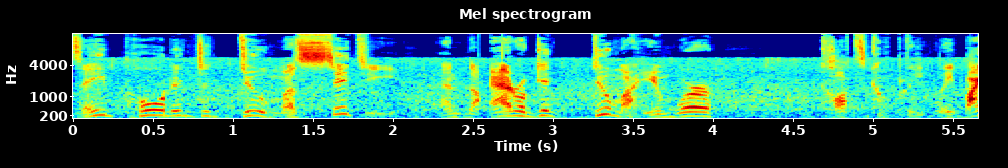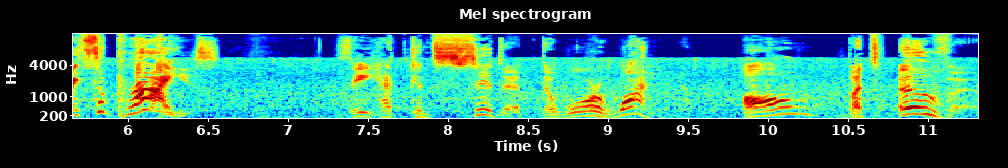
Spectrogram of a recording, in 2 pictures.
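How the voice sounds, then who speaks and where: A man's voice: high-pitched, very animated, measured pace, background noise, heavily acted. A man playing a proud, brooding vampire warrior in a fan audio drama, speaking and narrating in a solemn, formal, dramatic way. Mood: dramatic, grim. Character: proud male vampire warrior, loyal to his clan, brooding. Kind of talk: audio drama dialogue and first-person narration.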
